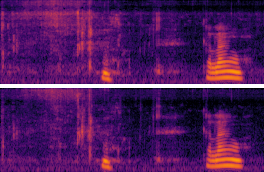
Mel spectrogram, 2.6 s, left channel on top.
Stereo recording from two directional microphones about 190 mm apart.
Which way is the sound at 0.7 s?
20° left (ahead or behind).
